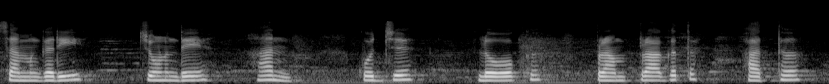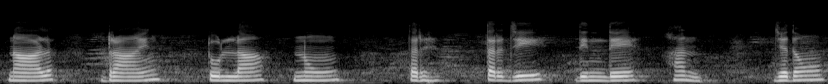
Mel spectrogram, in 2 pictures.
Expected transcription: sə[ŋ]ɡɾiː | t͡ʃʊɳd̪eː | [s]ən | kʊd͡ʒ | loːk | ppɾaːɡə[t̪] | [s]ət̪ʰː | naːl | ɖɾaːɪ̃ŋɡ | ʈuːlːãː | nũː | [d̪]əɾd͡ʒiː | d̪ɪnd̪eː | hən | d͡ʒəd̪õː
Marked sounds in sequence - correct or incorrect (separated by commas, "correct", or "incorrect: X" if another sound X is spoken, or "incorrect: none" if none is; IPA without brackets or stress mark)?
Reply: incorrect: m, incorrect: h, correct, incorrect: h, incorrect: t̪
